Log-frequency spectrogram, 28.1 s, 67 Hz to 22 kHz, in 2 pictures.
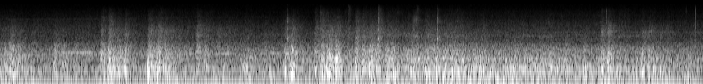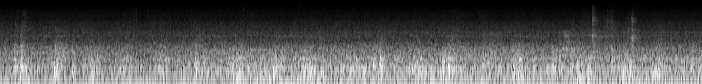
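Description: Running sound of a Taiwan Railway EMU700 electric multiple unit heard from inside the carriage: a steady low rumble with irregular clicks and knocks from the wheels on the track. The clicks are thickest in the first ten seconds and come back near the end.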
